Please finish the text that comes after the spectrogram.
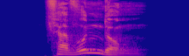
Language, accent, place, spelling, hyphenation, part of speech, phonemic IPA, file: German, Germany, Berlin, Verwundung, Ver‧wun‧dung, noun, /fɛɐ̯ˈvʊndʊŋ/, De-Verwundung.ogg
- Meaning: injury (damage to the body of a human or animal)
